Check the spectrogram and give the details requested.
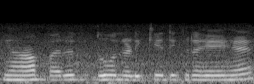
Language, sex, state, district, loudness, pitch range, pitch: Hindi, female, Haryana, Rohtak, -17 LUFS, 210-215 Hz, 215 Hz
